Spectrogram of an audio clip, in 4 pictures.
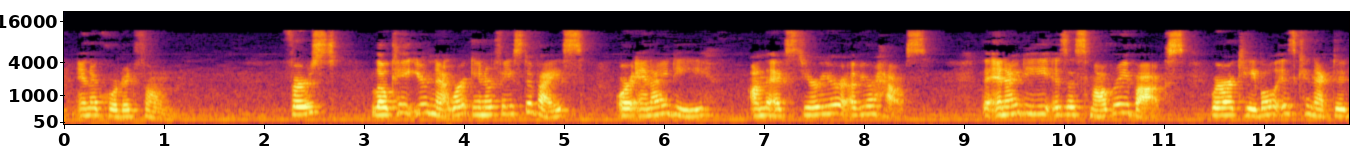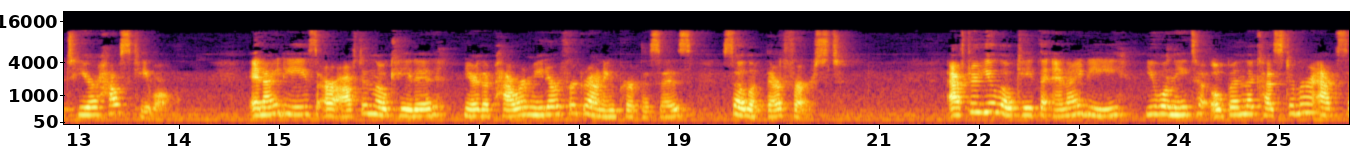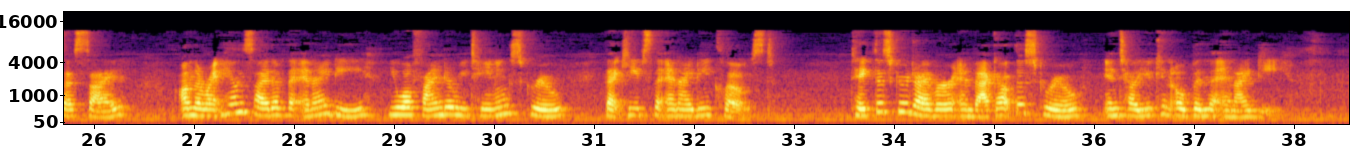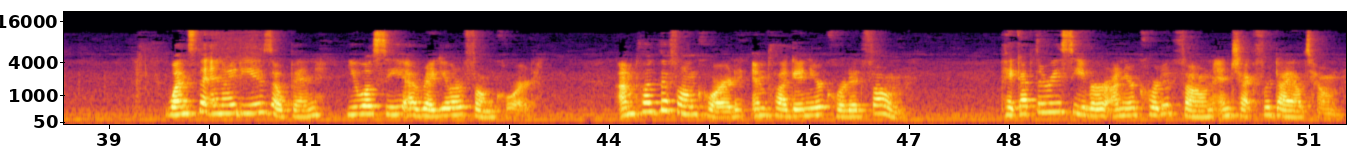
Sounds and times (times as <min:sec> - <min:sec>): Speech: 0:00.0 - 0:01.2, 0:02.2 - 0:14.0, 0:14.7 - 0:20.8, 0:21.7 - 0:32.9, 0:33.6 - 0:38.0, 0:39.6 - 0:43.4, 0:44.1 - 0:47.1, 0:47.9 - 0:51.3.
